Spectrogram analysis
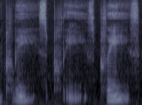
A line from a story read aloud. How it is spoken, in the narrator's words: Fulton … whispering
